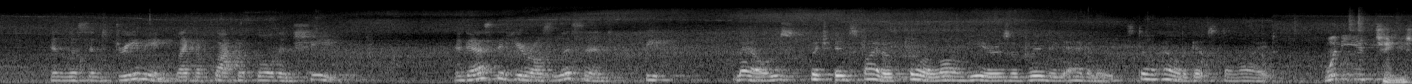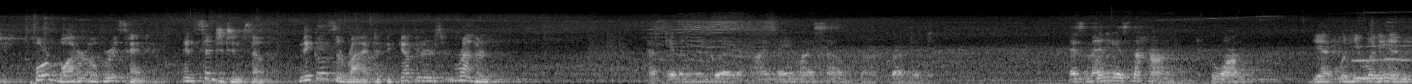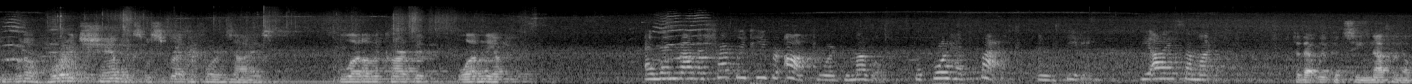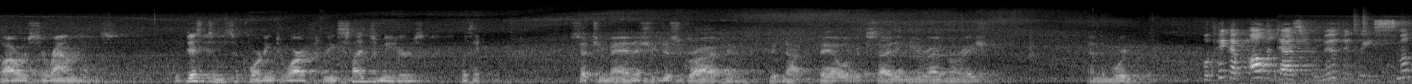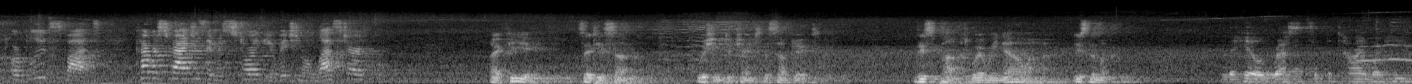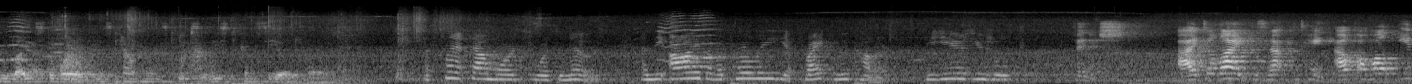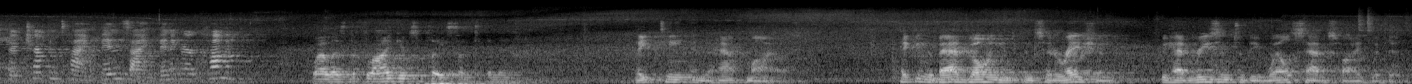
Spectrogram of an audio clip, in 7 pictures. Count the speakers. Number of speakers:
ten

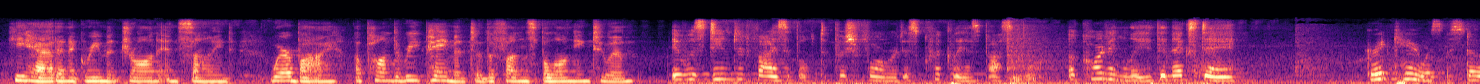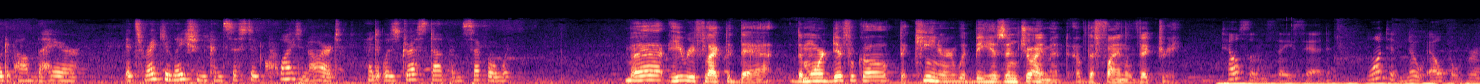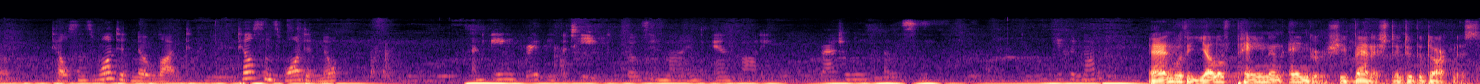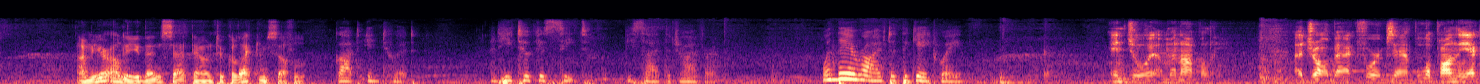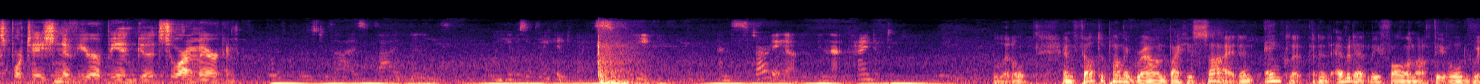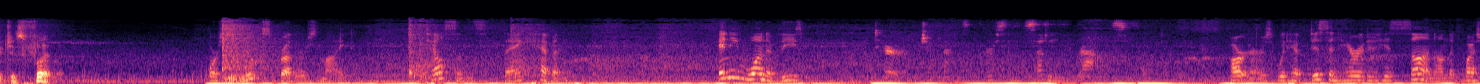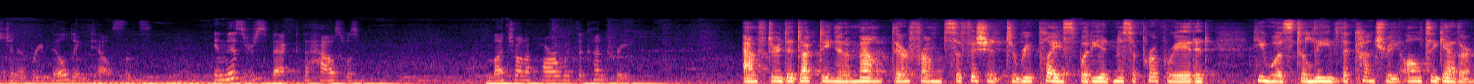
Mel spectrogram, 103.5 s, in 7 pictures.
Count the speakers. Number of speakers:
nine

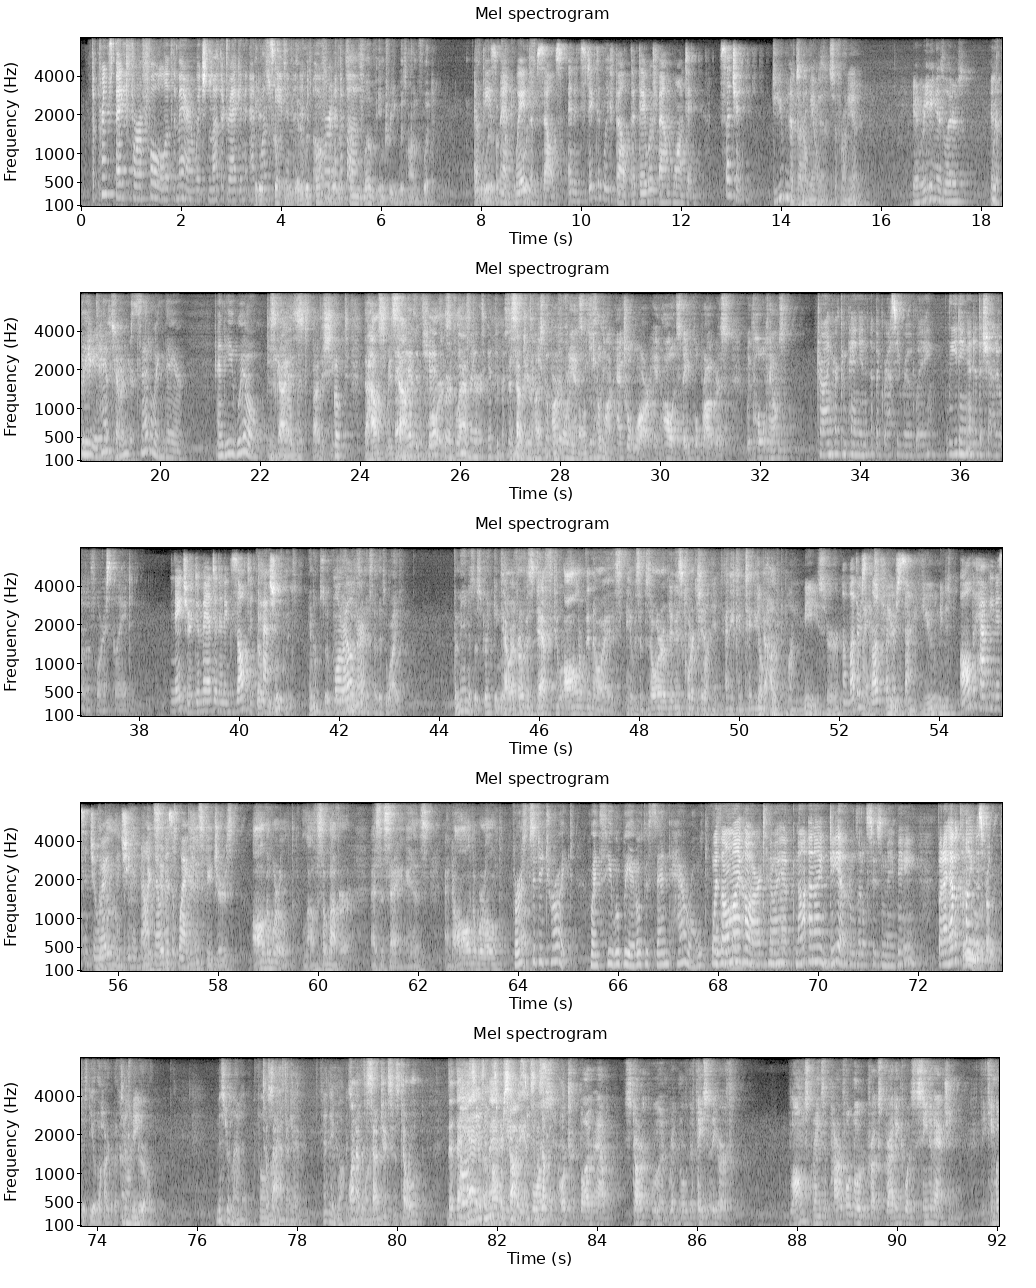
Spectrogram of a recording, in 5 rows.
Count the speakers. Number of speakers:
ten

